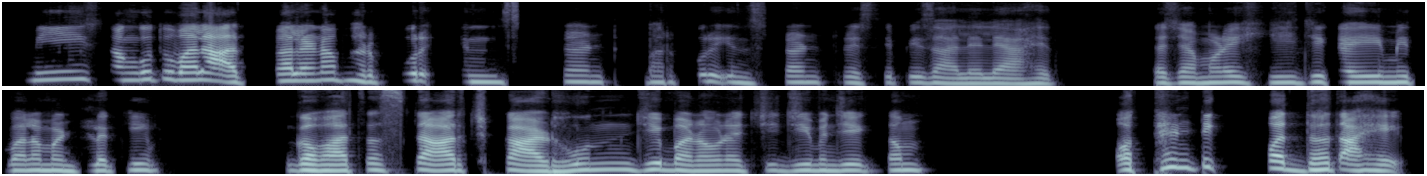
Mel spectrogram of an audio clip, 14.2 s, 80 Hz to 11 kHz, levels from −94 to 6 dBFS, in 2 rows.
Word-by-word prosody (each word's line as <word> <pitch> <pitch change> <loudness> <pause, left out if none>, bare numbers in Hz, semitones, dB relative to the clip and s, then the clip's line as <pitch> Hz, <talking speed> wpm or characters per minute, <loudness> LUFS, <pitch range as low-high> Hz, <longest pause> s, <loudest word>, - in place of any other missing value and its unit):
मी 275 +3 -7
सांगू 255 0 -5
तुम्हाला 255 -2 +4
आजकाल 225 +4 +3
आहे 235 - +2
ना 255 +1 -1
भरपूर 225 -1 -6 0.2
इन्स्टंट 195 0 -8 0.2
भरपूर 190 +3 -10
इन्स्टंट 190 0 -8
रेसिपीज 175 +1 -11
आलेल्या 155 -1 -4
आहेत. 150 +1 -6 0.5
त्याच्यामुळे 175 +2 -3
ही 185 +2 -7
जी 195 - -4
काही 190 0 -1
मी 185 +1 -1
तुम्हाला 185 +1 -1
म्हटलं 180 -1 -1
की 195 -1 -2 0.7
गव्हाचा 185 +1 +5
स्टार्च 180 +1 +4
काढून 190 +4 +4
जी 205 +3 +1
बनवण्याची 180 0 -1
जी 185 +2 -1
म्हणजे 180 0 0
एकदम 190 +3 -3 1.0
ऑथेंटिक 270 +6 0 0.2
पद्धत 205 -3 +5
आहे 180 -2 +3
185 Hz, 135 wpm, -24 LUFS, 175-205 Hz, 1.0 s, गव्हाचा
